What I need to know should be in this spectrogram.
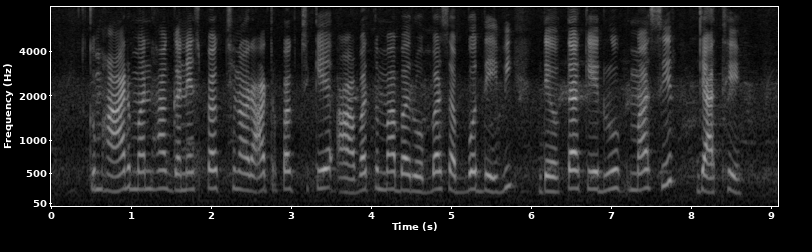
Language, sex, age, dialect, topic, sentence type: Chhattisgarhi, female, 18-24, Western/Budati/Khatahi, banking, statement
